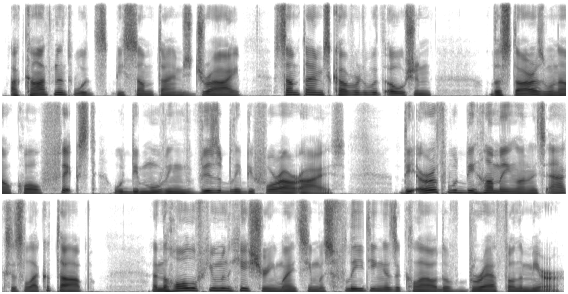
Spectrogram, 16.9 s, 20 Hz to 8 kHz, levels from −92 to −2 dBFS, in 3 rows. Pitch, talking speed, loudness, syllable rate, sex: 135 Hz, 185 wpm, -20 LUFS, 5.4 syllables/s, male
